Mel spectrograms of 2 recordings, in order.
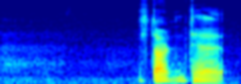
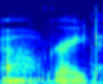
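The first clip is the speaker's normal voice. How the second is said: very soft, low aside; hushed, reluctant reply; retold grumble; 10 semitones lower, 11 dB quieter than usual. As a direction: say it under your breath, unenthused. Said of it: "I was like".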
